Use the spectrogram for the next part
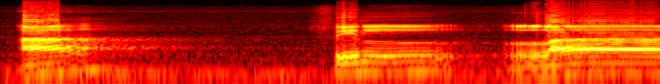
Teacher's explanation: Nah, kemudian alif ini juga enggak berharakat juga dibuang. Nah, ini fa langsung di masukkan ke lam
